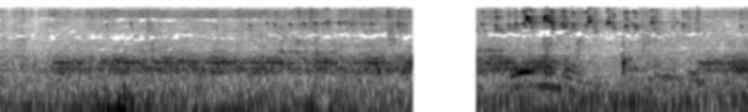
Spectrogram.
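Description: Birds chirping over a steady background hum. Sound drops out completely for a moment about three seconds in, and a quick cluster of sharp clicks follows about a second later.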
